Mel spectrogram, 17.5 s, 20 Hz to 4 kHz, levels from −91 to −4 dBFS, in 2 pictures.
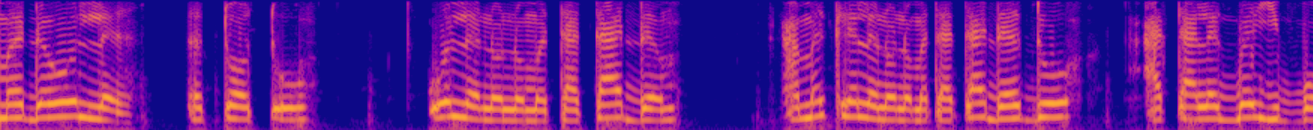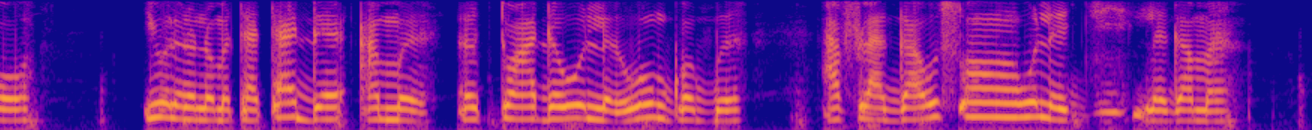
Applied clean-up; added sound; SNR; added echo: neural mask model RNNoise.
